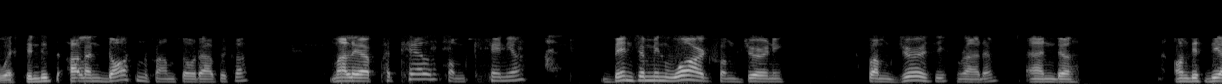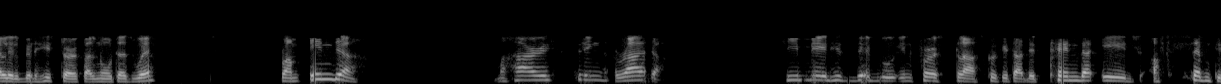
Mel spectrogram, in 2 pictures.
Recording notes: Telephone.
